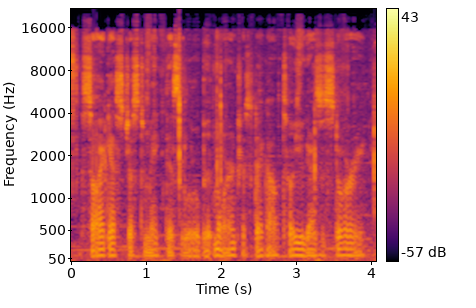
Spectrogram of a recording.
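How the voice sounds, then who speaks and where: A man whispers quietly at a very even loudness. Noticeable background noise can be heard. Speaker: gaming YouTuber. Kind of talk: let's play commentary. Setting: home recording at night. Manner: quiet, near whisper; hesitant, many fillers.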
